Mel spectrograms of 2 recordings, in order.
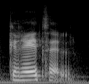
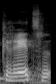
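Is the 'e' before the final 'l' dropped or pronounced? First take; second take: pronounced; dropped. First: The ending is said in full as 'el'. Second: The ending is shortened to just 'l'.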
